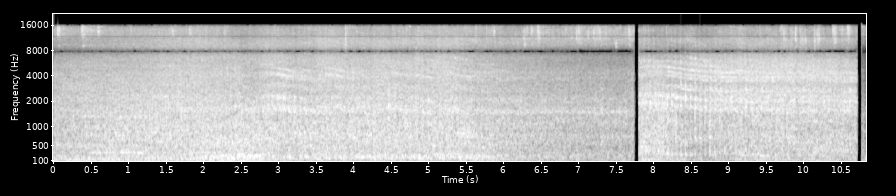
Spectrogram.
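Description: SEPTA Silverliner IV electric multiple-unit commuter train coming up and running past close by: a loud, steady rush of wheels on rail. About three-quarters of the way through the sound cuts off abruptly and another loud stretch of passing-train noise follows.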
